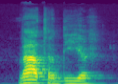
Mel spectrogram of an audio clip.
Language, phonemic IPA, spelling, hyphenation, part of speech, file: Dutch, /ˈʋaː.tərˌdiːr/, waterdier, wa‧ter‧dier, noun, Nl-waterdier.ogg
- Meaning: an aquatic animal (animal which lives (primarily) in water)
